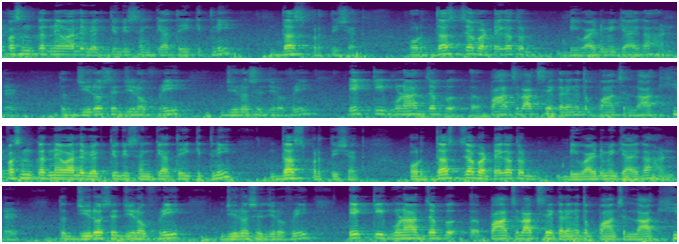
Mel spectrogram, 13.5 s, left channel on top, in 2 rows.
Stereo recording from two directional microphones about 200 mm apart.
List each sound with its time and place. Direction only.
0.0 s a man's voice: 50° right (ahead or behind)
